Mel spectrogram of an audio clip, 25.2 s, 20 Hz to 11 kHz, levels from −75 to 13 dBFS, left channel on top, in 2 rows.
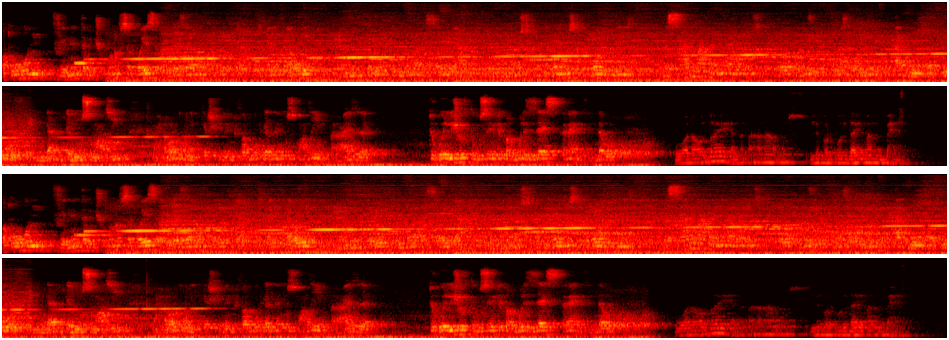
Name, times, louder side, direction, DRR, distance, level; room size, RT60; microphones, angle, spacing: voice 1, 0.0-17.5 18.3-20.7, equal, 20° left, -4 dB, 0.7 m, -31 dB
sound 1, 1.0-7.9 8.2-8.7 9.0-10.4 10.7-11.2 11.5-12.9 13.3-13.6 14.0-15.3, right 1 dB, ahead, 1.0 m, -30 dB
sound 2, 1.3-21.2, equal, 65° right, 0.6 m, -36 dB
sound 3, 2.1-13.0, equal, 30° right, 1.5 m, -32 dB
voice 2, 21.6-24.6, left 2 dB, 65° left, 3 dB, 0.4 m, -42 dB
3.4 x 2.6 x 2.2 m, 0.92 s
head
